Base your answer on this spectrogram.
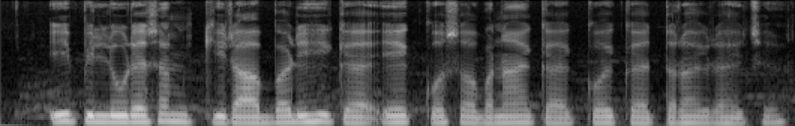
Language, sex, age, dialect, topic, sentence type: Maithili, male, 41-45, Angika, agriculture, statement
